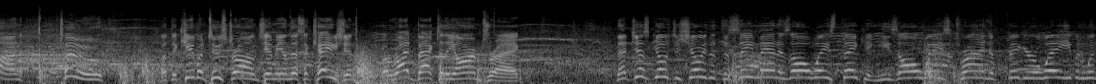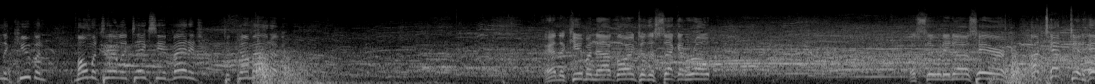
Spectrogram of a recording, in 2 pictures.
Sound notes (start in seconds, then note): 1.2 crowd cheering; 14.1 crowd chatter; 18.9 crowd cheering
